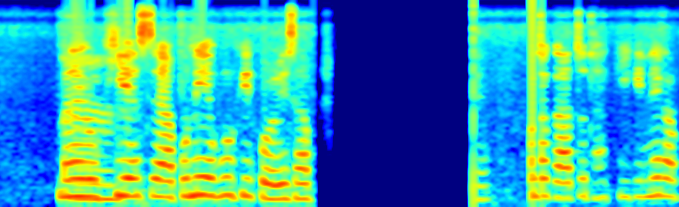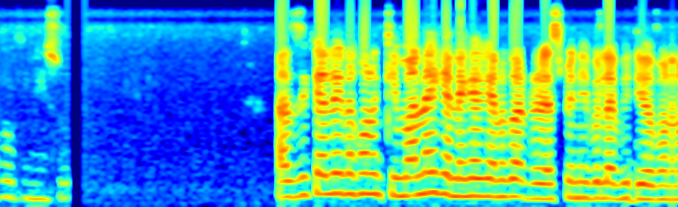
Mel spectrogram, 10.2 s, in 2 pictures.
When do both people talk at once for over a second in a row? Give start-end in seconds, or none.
none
